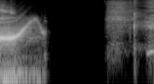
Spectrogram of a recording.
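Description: A man's voice giving a short, loud whine that rises in pitch right at the start, then a pause, then breathy laughter beginning near the end.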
